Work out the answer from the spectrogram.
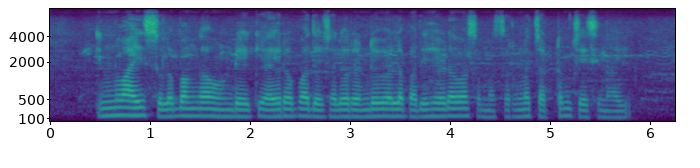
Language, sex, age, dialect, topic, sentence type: Telugu, male, 18-24, Southern, banking, statement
